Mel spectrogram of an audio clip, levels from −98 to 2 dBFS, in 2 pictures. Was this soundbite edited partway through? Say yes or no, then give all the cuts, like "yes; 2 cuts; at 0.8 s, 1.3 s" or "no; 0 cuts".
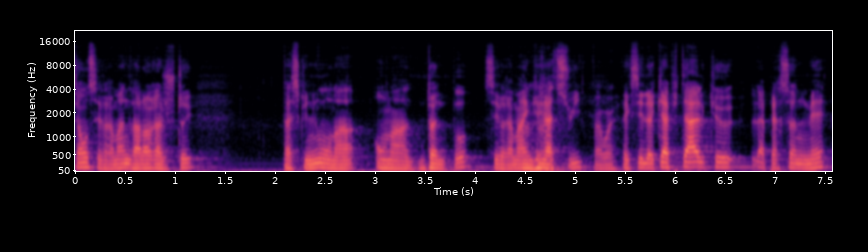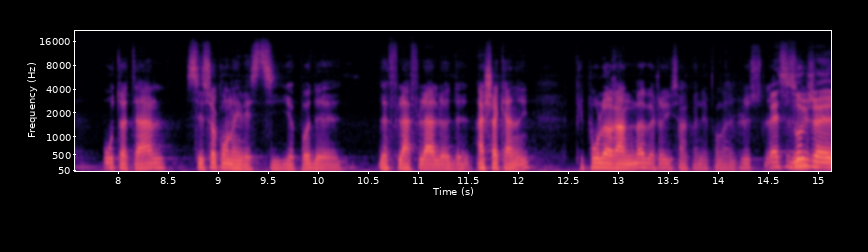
yes; 2 cuts; at 11.5 s, 13.4 s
